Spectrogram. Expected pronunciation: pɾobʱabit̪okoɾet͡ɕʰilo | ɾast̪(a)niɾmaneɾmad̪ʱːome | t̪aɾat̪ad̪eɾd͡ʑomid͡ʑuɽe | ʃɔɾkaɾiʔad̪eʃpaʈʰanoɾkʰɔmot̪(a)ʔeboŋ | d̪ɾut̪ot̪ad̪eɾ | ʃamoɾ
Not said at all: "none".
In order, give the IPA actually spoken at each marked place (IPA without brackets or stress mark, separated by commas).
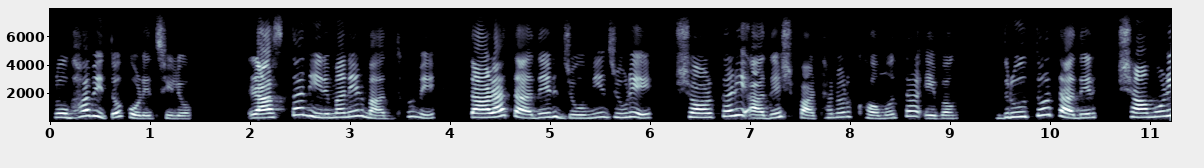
a, a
